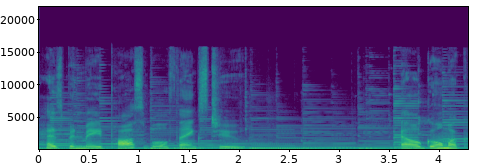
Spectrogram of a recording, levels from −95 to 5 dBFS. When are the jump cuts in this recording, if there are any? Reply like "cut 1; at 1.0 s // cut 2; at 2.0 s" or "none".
cut 1; at 2.0 s // cut 2; at 3.2 s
